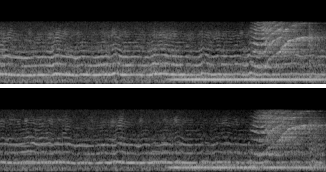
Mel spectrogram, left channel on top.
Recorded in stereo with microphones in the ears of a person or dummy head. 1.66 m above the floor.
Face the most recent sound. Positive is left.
turn(degrees=15)  # may be behind; listen again after turning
